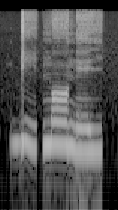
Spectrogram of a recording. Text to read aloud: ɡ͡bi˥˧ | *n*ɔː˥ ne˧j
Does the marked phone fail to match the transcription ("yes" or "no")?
yes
